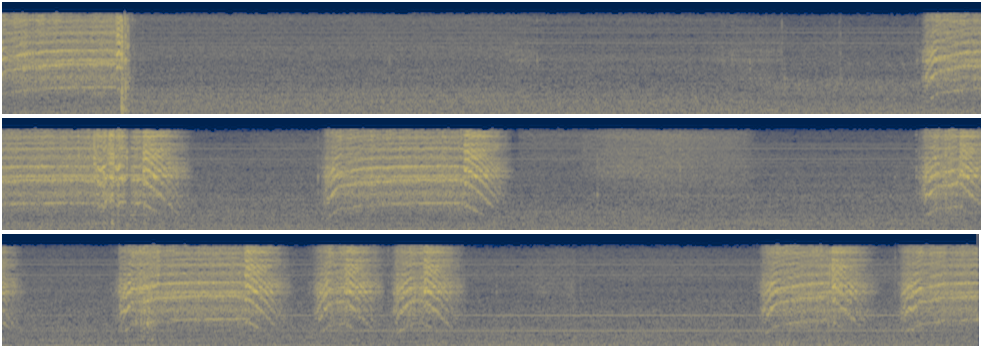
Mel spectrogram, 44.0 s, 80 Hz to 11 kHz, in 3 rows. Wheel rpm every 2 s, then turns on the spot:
170, 20, 0, 0, 0, 20, 10, 200, 130, 30, 200, 10, 10, 0, 50, 60, 140, 60, 10, 0, 90, 110.
10-12 24-26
